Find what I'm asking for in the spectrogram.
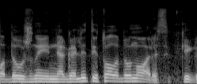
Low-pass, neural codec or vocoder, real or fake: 14.4 kHz; none; real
